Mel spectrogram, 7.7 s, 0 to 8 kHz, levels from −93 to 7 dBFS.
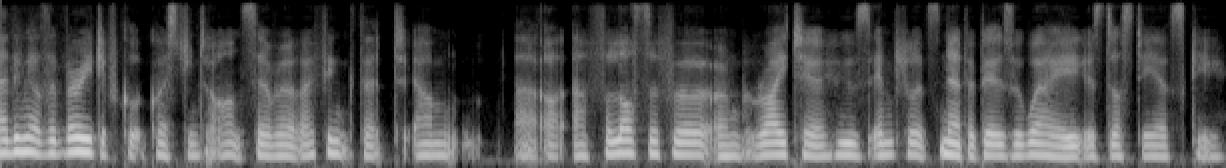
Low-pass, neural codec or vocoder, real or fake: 7.2 kHz; codec, 16 kHz, 1 kbps, FunCodec, trained on LibriTTS, 50 frames a second; fake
